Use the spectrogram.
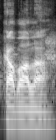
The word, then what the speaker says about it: cábala: hebreo se dice la cábala se dice cábala acento en la final pero bueno en castellano si te fijas es una palabra esdrújula se ve escrita como cábala acento en la primera no y a partir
